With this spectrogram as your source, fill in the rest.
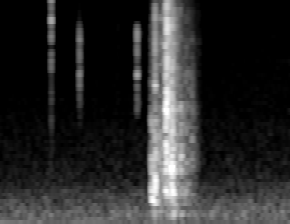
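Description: A metal part clicks into place.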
